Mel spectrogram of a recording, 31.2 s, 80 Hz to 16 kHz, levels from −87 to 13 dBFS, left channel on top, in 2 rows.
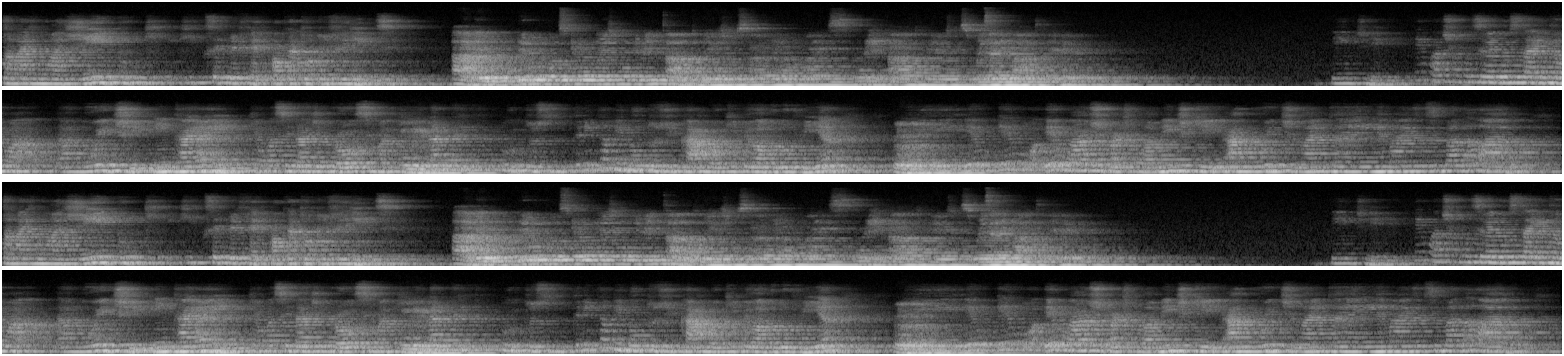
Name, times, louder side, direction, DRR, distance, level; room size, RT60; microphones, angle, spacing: voice 1, 0.0-3.9 13.3-24.1 24.6-30.8, equal, 20° right, -7 dB, 0.3 m, -19 dB
voice 2, 4.5-10.7 19.6-20.0 24.5-24.9, equal, 50° left, -9 dB, 1.0 m, -14 dB
3.1 x 2.8 x 2.7 m, 2.2 s
head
